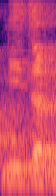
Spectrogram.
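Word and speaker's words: neither: Pronunciation आपका ठीक नहीं, ये दो तरह से बोला जाता है। अमेरिका में इसको बोला जाता है ईदर आर नीदर नार। तो ये दो टाइप ऑफ प्रोनाउंसिएशन हुए, और ये ब्रिटिश है, आइदर आर नाइदर नार, ये ब्रिटिश है, और अमेरिका में उसको नीदर नॉर और ईदर आर के नाम से जानते हैं।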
